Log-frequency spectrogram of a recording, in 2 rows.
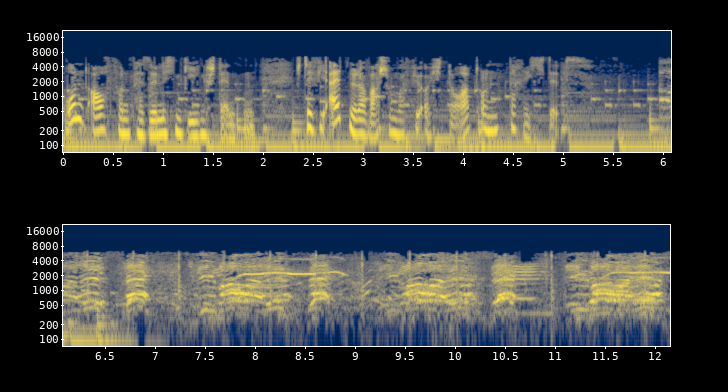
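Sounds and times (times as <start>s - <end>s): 
speech: 0.0s - 5.4s
recorded crowd from the fall of the Berlin Wall shouting and cheering: 6.0s - 12.1s.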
